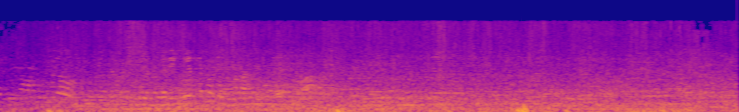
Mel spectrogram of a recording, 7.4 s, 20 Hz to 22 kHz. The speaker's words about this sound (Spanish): Ahora ya, en el presente, en este 2020, este loco 2020 Em, hemos dado un paseo literalmente por la calle Larios, que en estas fechas tenía que sonar con mucho más ambiente y mucho más ruido, pero realmente suena así.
